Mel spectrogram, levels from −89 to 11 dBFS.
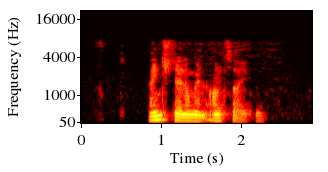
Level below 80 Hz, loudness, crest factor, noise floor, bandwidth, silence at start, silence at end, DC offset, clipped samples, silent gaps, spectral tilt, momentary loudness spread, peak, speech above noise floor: -56 dBFS; -18 LUFS; 18 dB; -69 dBFS; 7.6 kHz; 0.85 s; 0.65 s; under 0.1%; under 0.1%; none; -7.5 dB/octave; 15 LU; -2 dBFS; 52 dB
